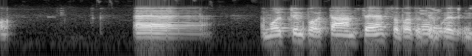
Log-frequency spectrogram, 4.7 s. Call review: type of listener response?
listening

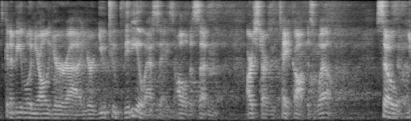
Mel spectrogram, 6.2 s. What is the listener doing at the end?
listening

